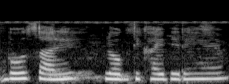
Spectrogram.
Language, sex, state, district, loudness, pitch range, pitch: Hindi, female, Punjab, Pathankot, -13 LUFS, 245-265 Hz, 255 Hz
